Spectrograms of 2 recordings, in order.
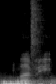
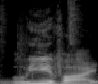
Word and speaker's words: Levi: Is it Is it Levy or Levi? Am I Am I pronouncing it wrong? I feel like I am. But yes. Okay. The hands blowing you up with my mind. No. Levi. I had a feeling it was Levi, but my brain was like, "No, it's Levy."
